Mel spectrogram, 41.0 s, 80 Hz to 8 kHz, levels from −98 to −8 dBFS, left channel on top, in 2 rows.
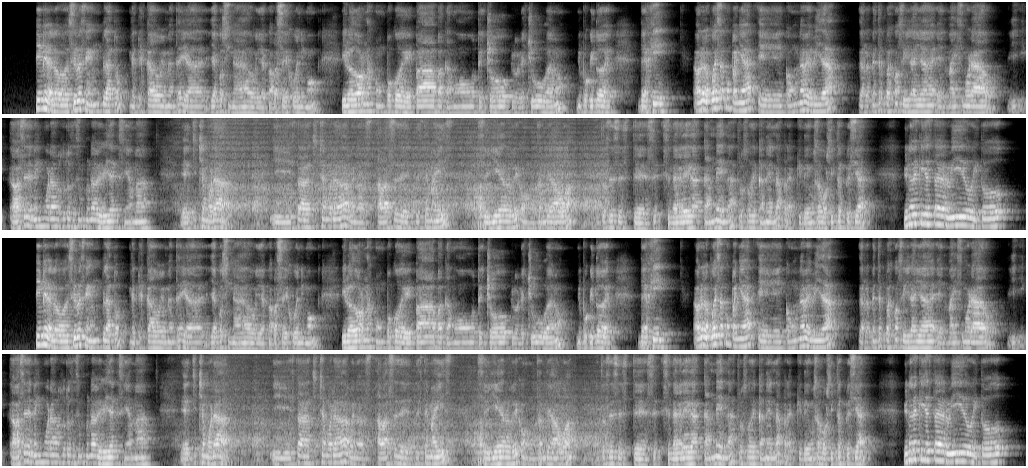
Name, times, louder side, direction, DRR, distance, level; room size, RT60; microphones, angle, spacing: voice 1, 0.7-11.2 11.5-13.2 13.8-16.6 17.1-19.8 20.1-23.4 23.7-25.0 25.8-31.9 32.4-37.8 38.2-40.4, equal, 10° right, 0 dB, 3.8 m, -23 dB
sound 1, 23.6-32.6, left 3 dB, 35° left, 1.7 m, -32 dB
24.0 x 11.5 x 2.3 m, 0.70 s
head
